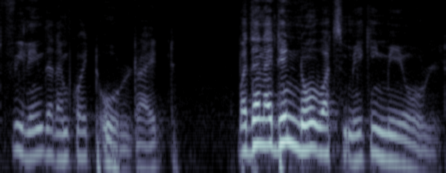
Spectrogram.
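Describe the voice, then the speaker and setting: A man speaks in a dark, mellow tone at a moderate pace. His pitch swings very widely. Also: big swings in loudness. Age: 60s. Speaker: hospital executive. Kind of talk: public talk.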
